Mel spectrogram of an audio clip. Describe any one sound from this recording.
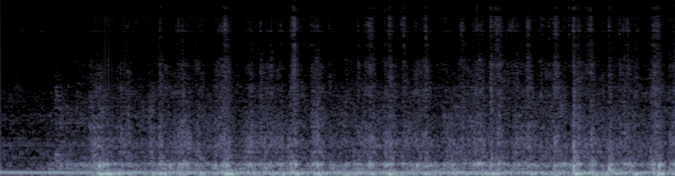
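Laundry tumbles and thumps inside a washing machine drum.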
